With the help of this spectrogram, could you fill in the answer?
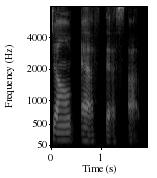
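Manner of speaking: slow, heavy, stern inner voice; slow inner warning. Retold or imitated. Mother voicing the slow stern voice in her head. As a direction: drag each word out like a warning. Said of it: "there is a voice that says".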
